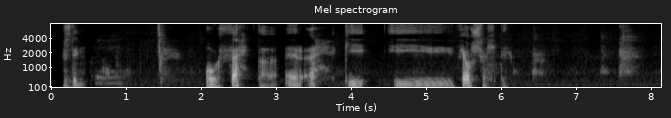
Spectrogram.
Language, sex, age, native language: Icelandic, male, 30-39, Icelandic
